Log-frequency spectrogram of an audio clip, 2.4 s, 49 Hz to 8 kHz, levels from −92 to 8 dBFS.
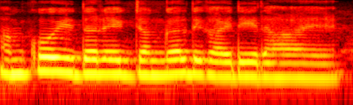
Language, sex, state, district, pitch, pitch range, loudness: Hindi, female, Arunachal Pradesh, Lower Dibang Valley, 215 Hz, 195-225 Hz, -15 LUFS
